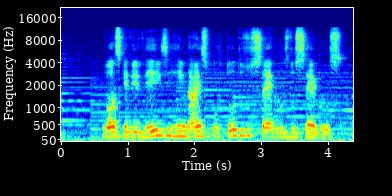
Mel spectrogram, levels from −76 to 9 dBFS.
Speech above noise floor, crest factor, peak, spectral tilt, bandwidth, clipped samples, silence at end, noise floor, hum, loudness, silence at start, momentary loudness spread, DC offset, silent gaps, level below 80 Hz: 20 dB; 16 dB; 0 dBFS; -5 dB/octave; 12.5 kHz; under 0.1%; 0 s; -35 dBFS; none; -15 LUFS; 0 s; 8 LU; under 0.1%; none; -40 dBFS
